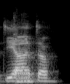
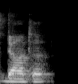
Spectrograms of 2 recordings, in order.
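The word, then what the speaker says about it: D'Onta: How the hell do you say his name? Is it Deonta? – It's Donta. – Donta? That's how it's Donta? Oh, my goodness. It's Donta Foreman.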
